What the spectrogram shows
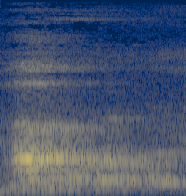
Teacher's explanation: Makhrajnya itu di dada, sehingga kalau ucap ha di sini bergetar.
